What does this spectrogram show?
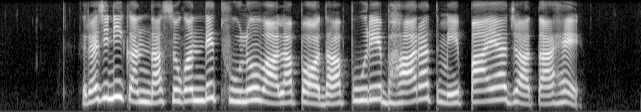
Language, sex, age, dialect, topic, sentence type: Hindi, female, 60-100, Awadhi Bundeli, agriculture, statement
